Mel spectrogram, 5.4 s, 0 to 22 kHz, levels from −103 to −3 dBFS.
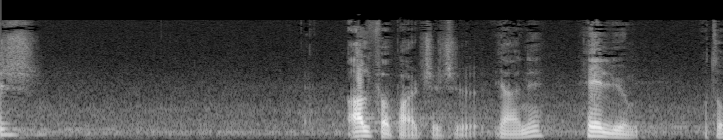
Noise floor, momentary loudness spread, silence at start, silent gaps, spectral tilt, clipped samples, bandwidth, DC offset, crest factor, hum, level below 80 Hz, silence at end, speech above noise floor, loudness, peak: -46 dBFS; 20 LU; 0 s; none; -6.5 dB/octave; under 0.1%; 12.5 kHz; under 0.1%; 24 dB; none; -54 dBFS; 0 s; 26 dB; -21 LUFS; 0 dBFS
